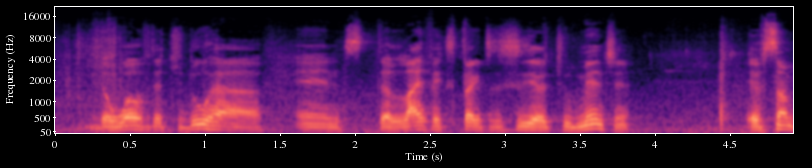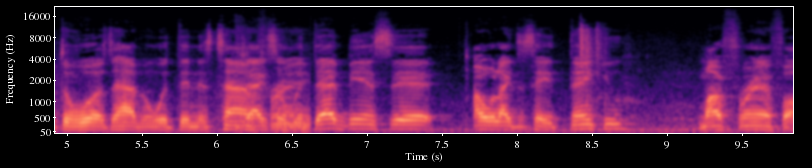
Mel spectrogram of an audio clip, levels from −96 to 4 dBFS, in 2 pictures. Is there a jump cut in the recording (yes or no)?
yes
